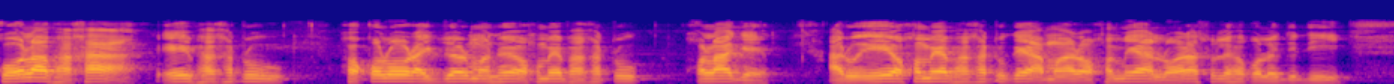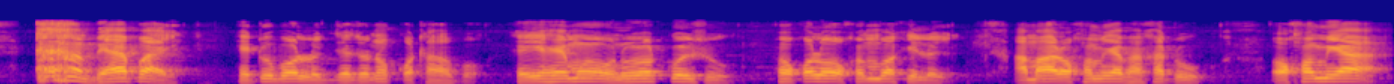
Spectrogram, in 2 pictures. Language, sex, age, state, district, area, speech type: Assamese, male, 60+, Assam, Biswanath, rural, spontaneous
